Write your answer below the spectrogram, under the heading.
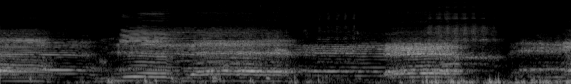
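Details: Sheep and cute lambs make noise with continuous overlapping bleats, several voices wavering and quavering one after another with hardly a pause, over a faint rustling background.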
